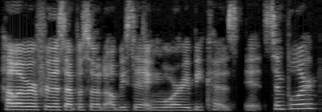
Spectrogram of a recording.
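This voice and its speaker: A young woman explains a topic with eager, studious enthusiasm on a casual podcast. Her voice sits at a middle pitch, and the recording sounds a little dull and lo-fi. She speaks in long, flowing explanations. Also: brisk. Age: young adult. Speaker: podcast co-host.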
